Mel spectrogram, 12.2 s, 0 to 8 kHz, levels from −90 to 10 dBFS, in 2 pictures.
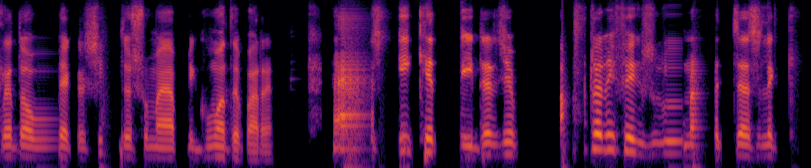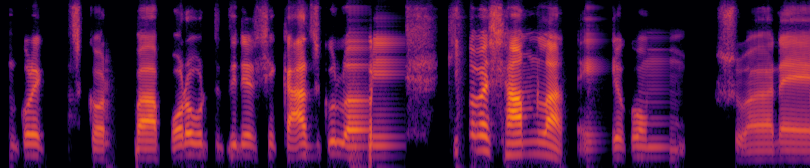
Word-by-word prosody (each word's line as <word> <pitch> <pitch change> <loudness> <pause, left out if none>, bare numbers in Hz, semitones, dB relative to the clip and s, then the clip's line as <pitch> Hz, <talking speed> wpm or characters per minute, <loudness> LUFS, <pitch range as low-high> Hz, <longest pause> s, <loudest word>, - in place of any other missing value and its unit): তো - - 0
অবশ্যই 125 -1 -5
শীত্ত 185 - -11
সময়ে 125 -2 +1
আপনি 125 - -9
ঘুমাতে 135 0 -2
পারেন। - - -3 0.5
এ্যা - - +4 0.4
সেক্ষেত্রে 195 -7 +1
এটার 160 +3 +1
যে - - +1 0.4
আফটার 235 +1 0
ইফেক্টস 200 -7 +1
গুলো 175 0 -8
না - - 0 0.4
আসলে 145 +2 -1
কি - - -17 0.3
করে 155 0 +3 0.2
কাজ - - -7
কর 115 -1 -2 0.2
বা 120 - +6 0.2
পরবর্তী 160 +10 -2
দিনের 150 -1 -2
সেই 155 - -8
কাজগুলো 160 +2 +3
আপনি 145 +1 +1 0.5
কিভাবে 220 +3 +2
সামলান 160 0 +8 0.2
এরকম 130 +4 -8 0.6
সুআ 105 - -6
মানে 110 +1 +1
150 Hz, 155 wpm, -26 LUFS, 130-170 Hz, 0.6 s, সামলান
